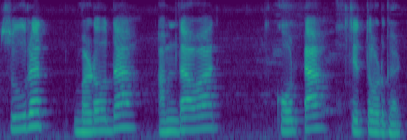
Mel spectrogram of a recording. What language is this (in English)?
Sindhi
